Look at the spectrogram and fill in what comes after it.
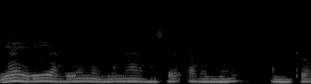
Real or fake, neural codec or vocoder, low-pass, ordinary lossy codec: fake; autoencoder, 48 kHz, 128 numbers a frame, DAC-VAE, trained on Japanese speech; 5.4 kHz; none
